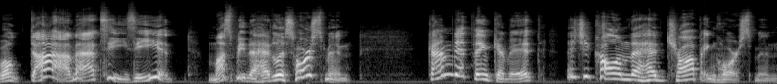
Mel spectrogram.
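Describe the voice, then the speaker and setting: A cartoonish character voice with a fairly high pitch moves at a moderate pace. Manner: sarcastic, offhand.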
